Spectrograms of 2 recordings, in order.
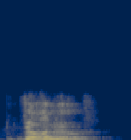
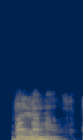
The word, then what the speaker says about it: Villeneuve: The new director is Villeneuve. – Villeneuve, thank you.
